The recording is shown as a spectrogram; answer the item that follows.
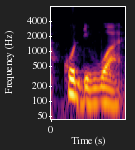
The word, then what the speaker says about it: Côte d'Ivoire: He says the pronunciation is La Côte d'Ivoire in French.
